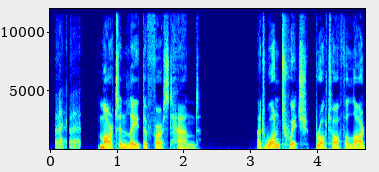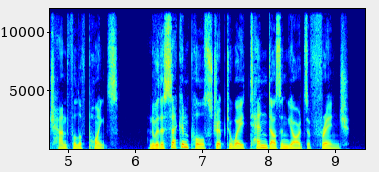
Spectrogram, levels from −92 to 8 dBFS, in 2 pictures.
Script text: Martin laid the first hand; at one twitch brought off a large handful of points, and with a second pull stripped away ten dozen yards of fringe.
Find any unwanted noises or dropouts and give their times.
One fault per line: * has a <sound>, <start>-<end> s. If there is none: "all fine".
* has a laugh, 0.1-0.5 s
